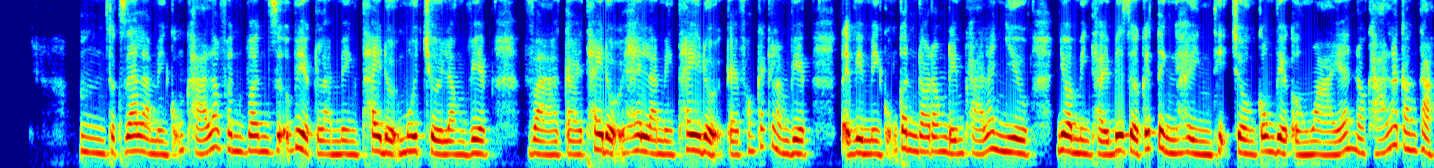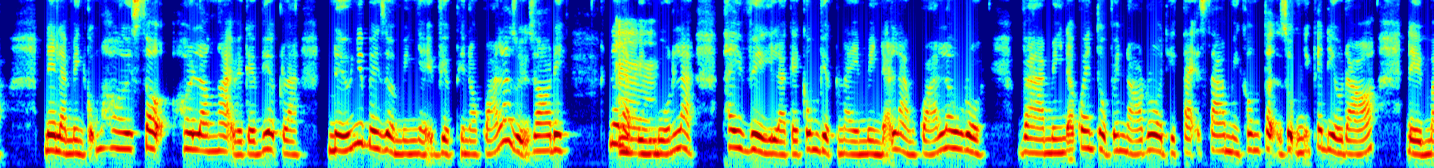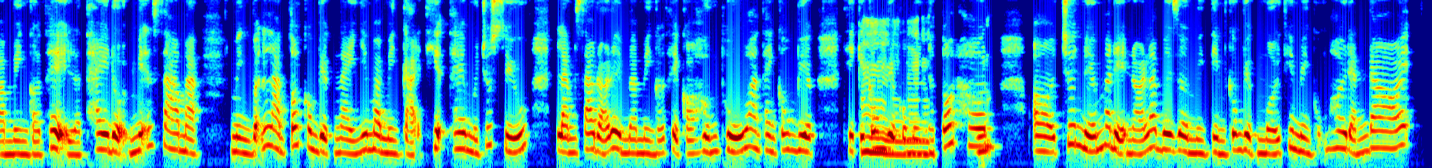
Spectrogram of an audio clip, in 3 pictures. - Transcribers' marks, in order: tapping; other background noise; unintelligible speech
- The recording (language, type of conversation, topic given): Vietnamese, advice, Làm sao tôi có thể tìm thấy giá trị trong công việc nhàm chán hằng ngày?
